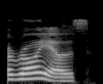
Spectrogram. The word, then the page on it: arroyos: British English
